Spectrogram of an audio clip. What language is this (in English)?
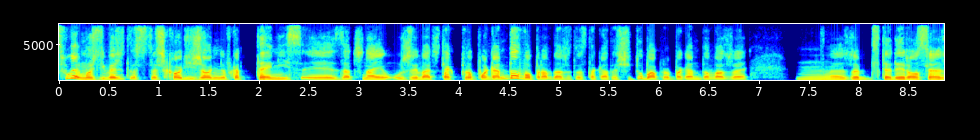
Polish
